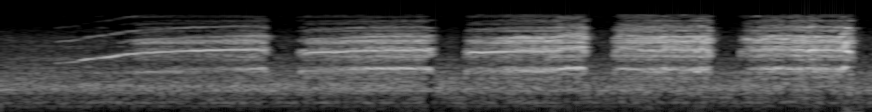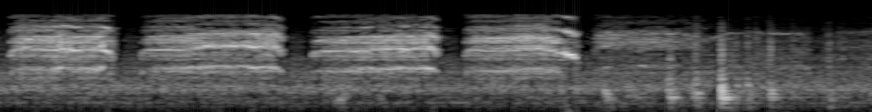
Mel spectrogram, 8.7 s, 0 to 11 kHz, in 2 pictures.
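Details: Peregrine falcon at its nest in Koszalin, Poland, 3 June 2024, the mother arriving to feed a chick; a rising opening wail leads into about nine harsh, even, harmonic calls in quick rhythm, ending in scattered clicks and rustles.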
